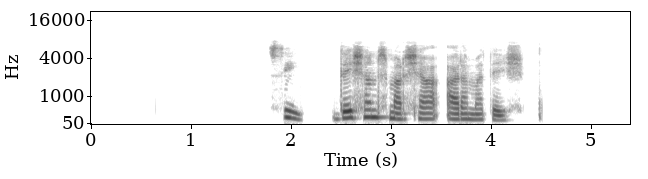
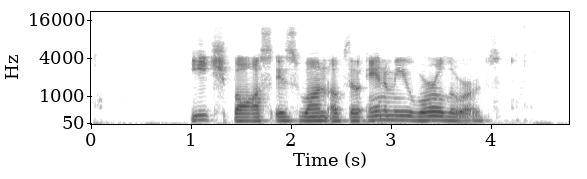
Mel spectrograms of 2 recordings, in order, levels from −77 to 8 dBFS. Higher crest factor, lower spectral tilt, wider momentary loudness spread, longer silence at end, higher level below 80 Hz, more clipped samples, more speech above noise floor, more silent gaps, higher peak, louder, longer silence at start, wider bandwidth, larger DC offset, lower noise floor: about the same, 20 dB vs 18 dB; second, -4.5 dB/octave vs -6 dB/octave; first, 13 LU vs 9 LU; first, 1.1 s vs 0.7 s; second, -72 dBFS vs -56 dBFS; neither; first, over 66 dB vs 38 dB; first, 2.14-2.41 s vs none; about the same, -8 dBFS vs -8 dBFS; about the same, -24 LUFS vs -25 LUFS; first, 1.8 s vs 1 s; second, 7.8 kHz vs 13 kHz; neither; first, under -90 dBFS vs -63 dBFS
